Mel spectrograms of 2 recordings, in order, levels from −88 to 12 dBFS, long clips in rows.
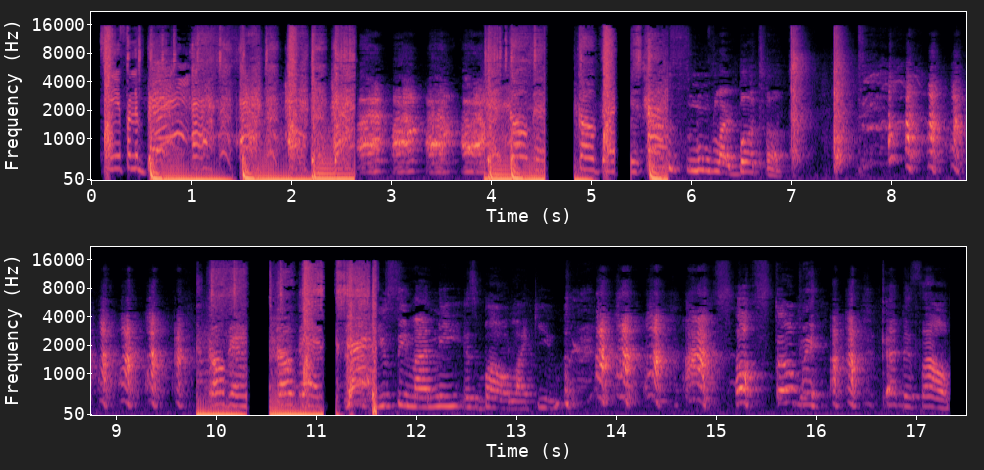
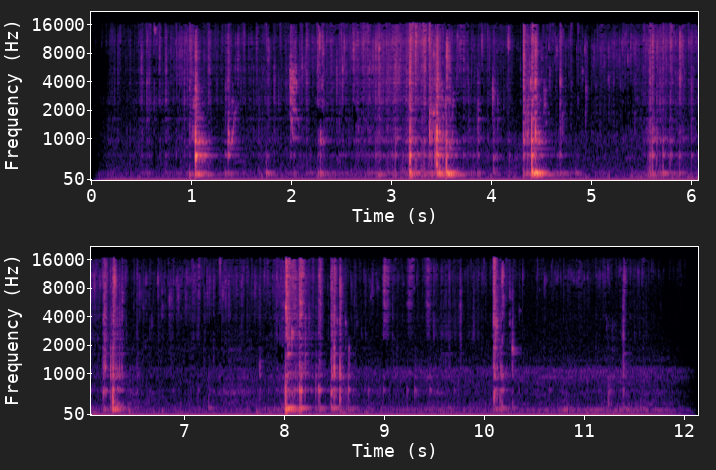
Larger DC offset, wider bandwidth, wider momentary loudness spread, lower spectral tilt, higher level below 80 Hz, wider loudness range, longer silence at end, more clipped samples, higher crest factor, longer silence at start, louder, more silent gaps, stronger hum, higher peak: second, under 0.1% vs 0.8%; about the same, 16 kHz vs 17 kHz; second, 14 LU vs 24 LU; about the same, -3.5 dB/octave vs -3.5 dB/octave; first, -20 dBFS vs -56 dBFS; about the same, 7 LU vs 9 LU; first, 0.15 s vs 0 s; neither; second, 18 dB vs 28 dB; about the same, 0.1 s vs 0 s; first, -18 LUFS vs -27 LUFS; first, 4.61-4.82 s, 5.31-5.36 s, 10.37-10.51 s, 11.12-11.17 s vs none; neither; about the same, 0 dBFS vs -2 dBFS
